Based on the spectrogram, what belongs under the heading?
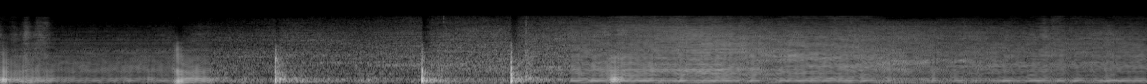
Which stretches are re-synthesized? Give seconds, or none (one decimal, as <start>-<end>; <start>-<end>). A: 0.0-2.1; 5.7-11.5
